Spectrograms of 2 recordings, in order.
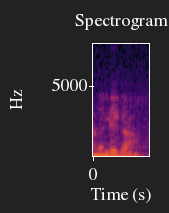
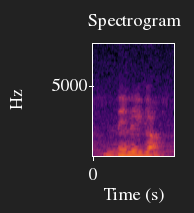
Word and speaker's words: Nelega: fi întâmplat de Alina Nelega. Why did I say it like that? Nelega. But that book is not available in English.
